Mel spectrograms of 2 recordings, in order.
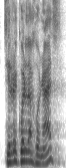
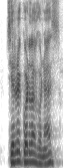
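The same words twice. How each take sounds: The two takes are said the same way.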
